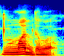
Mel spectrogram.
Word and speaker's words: Madhva: Because sometimes some individuals mispronounce his name as Madhva Acharya or Madhava Acharya. No, no. The name is Madhva.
